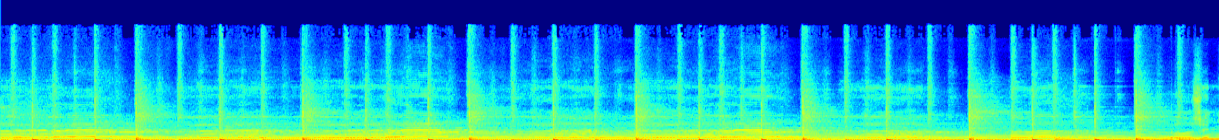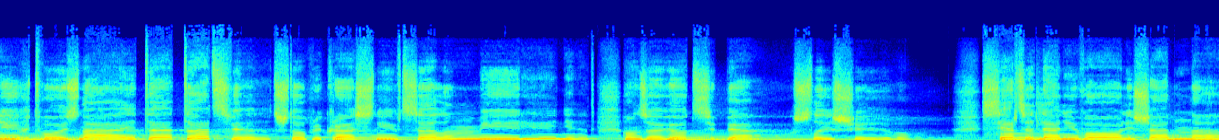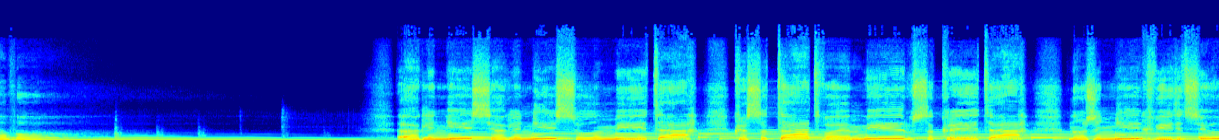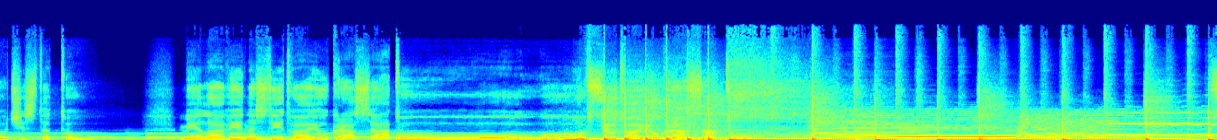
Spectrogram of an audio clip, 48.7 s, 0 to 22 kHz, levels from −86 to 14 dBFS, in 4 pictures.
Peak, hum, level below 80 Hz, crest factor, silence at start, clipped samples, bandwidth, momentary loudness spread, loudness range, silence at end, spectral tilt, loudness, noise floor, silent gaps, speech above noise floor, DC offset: 0 dBFS; none; -24 dBFS; 16 dB; 0 s; under 0.1%; 18 kHz; 12 LU; 7 LU; 0 s; -5 dB/octave; -18 LUFS; -39 dBFS; none; 20 dB; under 0.1%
